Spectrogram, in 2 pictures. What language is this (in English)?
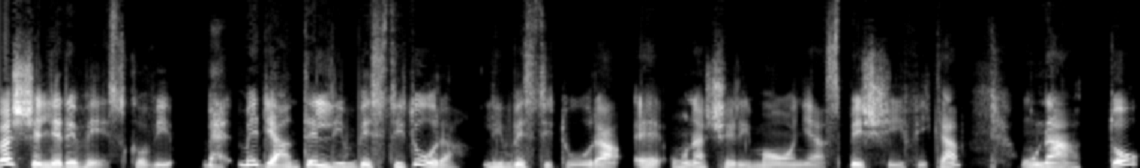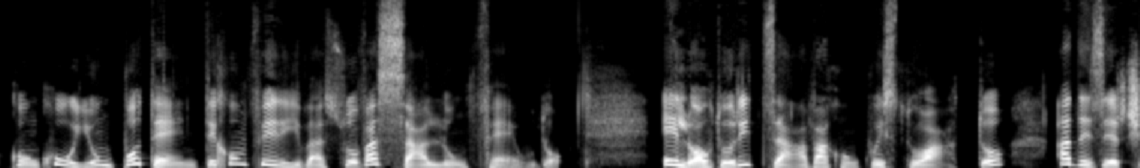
Italian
